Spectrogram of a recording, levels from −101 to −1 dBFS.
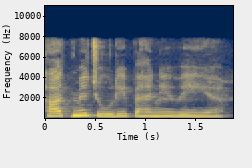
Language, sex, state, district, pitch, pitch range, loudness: Hindi, female, Jharkhand, Deoghar, 220 Hz, 210-230 Hz, -15 LUFS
